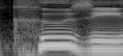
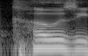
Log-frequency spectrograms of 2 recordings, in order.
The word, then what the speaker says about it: koozie: out that it uh a koozie is pronounced with two o's it's koozy like a bird cing not like a cozy fire I guess you said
